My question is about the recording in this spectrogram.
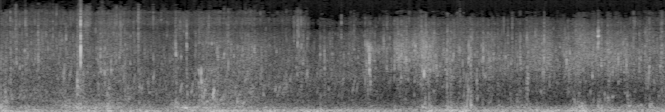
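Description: Low steady rumble of water and air around a fishing kayak, with scattered light knocks and clicks, a sharp one about a second in.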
